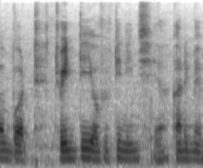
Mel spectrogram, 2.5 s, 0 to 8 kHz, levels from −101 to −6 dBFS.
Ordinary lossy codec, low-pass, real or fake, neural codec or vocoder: none; none; real; none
